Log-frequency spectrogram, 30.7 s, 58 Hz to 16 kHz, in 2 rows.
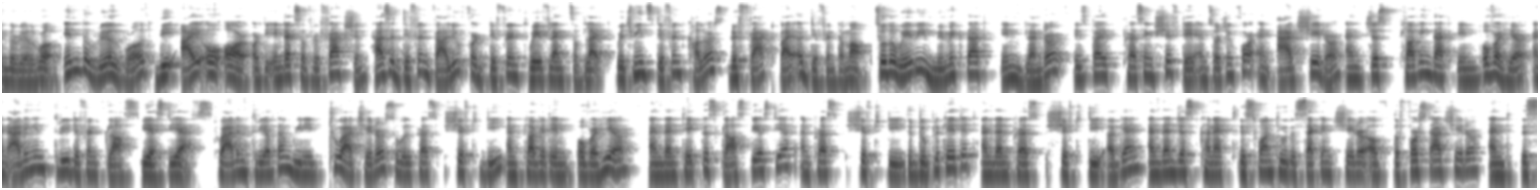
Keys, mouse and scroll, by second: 0.6 middle click, 1.4 click, 1.5 middle click, 1.5 scroll up 4, 2.1-3.3 drag, 8.6 scroll down 4, 8.8 middle click, 10.2 click, 11.0 middle click, 11.5 shift+a, 12.9 d, 14.7-15.4 drag, 15.8 click, 16.7 middle click, 17.4-17.9 drag, 20.3 shift+d, 21.5-21.9 middle drag, 22.2 click, 24.3 shift+d, 25.3 middle click, 26.3 shift+d, 27.2 middle click, 27.8-30.1 drag, 30.1 middle click, 30.3 scroll down 1.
